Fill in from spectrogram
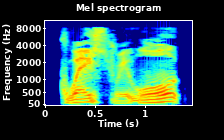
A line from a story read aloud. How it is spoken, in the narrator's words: Kaz croaked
